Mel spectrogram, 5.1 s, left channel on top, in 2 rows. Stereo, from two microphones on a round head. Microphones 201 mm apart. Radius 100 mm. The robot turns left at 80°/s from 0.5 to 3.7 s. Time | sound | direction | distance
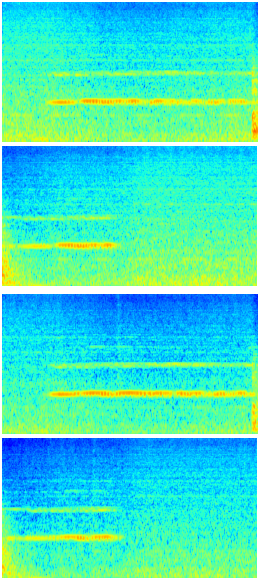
2.5 | a thud | 5° left | 7 m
